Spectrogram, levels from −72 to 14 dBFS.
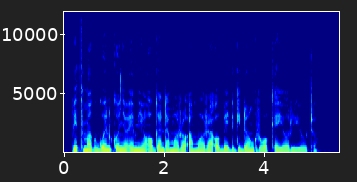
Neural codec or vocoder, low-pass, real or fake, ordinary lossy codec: none; none; real; none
